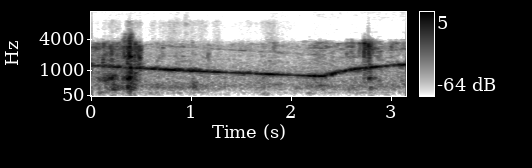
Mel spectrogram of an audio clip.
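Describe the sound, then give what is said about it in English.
A police car siren wails steadily during a chase, its pitch sweeping slowly down and then rising again, loud, with brief bursts of road or engine noise underneath. “Cop can't keep up. He's in a fucking cop car.”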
